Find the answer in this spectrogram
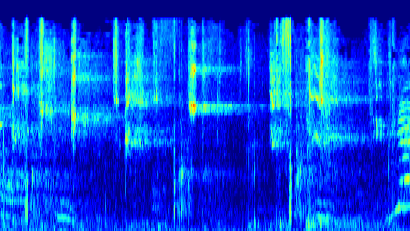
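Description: Tennis ball struck by rackets and bouncing on an indoor hard court during a rally: a series of sharp, irregularly spaced pops.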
